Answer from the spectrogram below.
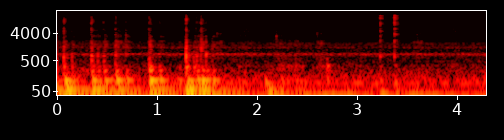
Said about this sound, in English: If we type in something like facebook.com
